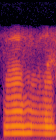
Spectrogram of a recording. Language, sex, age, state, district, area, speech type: Odia, male, 18-30, Odisha, Puri, urban, conversation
